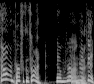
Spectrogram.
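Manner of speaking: very high-pitched voice, way up top. Retelling own reply to people asking if okay, imitating own high-pitched voice. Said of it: "I do the high-pitched voice".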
